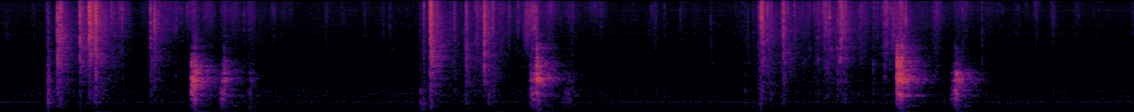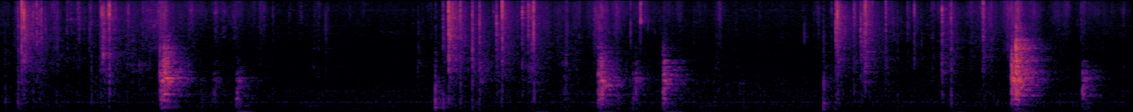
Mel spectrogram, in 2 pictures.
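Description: A deck of cards is handled and shuffled during a card reading: faint clusters of crisp snaps and papery flutters come in repeated bursts with short pauses between them, without talk.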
